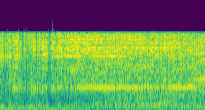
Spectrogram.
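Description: Punk rock band playing live at full volume through a venue PA, a dense, noisy wall of electric guitars and drums with one note held steady through the second half. It is recorded from inside the crowd on a small camera microphone.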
